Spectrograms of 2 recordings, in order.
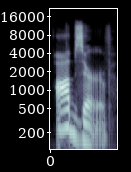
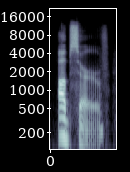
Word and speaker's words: observe: Listen to the first O in observe. We don't say observe. We say observe.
